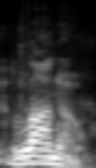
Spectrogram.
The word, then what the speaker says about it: Lano: As we gently, it's Lanau, is that correct? – No. – How do you say it? – Lano. – Wow. – It was spelled L-A-N-O, Lano.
